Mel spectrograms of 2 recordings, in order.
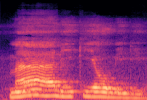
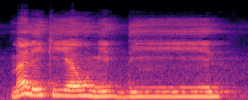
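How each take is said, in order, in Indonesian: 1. Vokal pertama, ma, dibaca panjang. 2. Vokal pertama, ma, dibaca pendek. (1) "panjang ma-nya" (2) "boleh ma-nya pendek"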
